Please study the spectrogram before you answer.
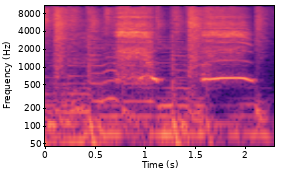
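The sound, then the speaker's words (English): Human voices imitate an exotic barn owl mating call with loud, hooting, warbling vocal glides that slide up and down in pitch several times, forming a rough, comic owl-like duet. “by replication of an exotic barn owl mating call, can you please confirm your presence?”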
